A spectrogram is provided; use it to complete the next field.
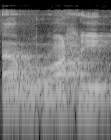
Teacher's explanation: റായിന് ഷദ്ദാണ്, തക്രീർ വരാതെ ശ്രദ്ധിക്കണം. അർ എന്ന് വിറയൽ വരരുത്. അർ റഹീം ഒറ്റ റാ ഉച്ചരിക്കുക.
